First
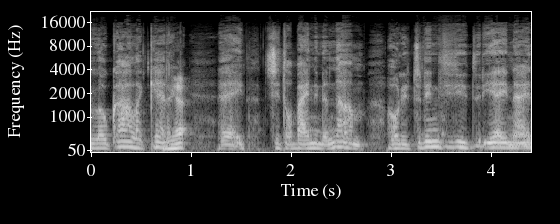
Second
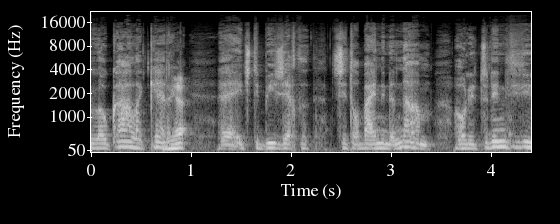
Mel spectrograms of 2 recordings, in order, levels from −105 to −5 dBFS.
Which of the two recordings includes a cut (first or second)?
first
